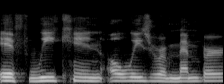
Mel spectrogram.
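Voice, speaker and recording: A woman speaks with a New York accent against a quiet background. Her pitch is very deep and low. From New York City (Queens). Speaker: social media and personal branding expert. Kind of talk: podcast interview.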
